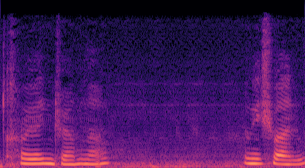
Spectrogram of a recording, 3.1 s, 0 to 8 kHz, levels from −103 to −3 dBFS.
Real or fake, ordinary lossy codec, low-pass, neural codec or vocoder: fake; none; 7.2 kHz; codec, 16 kHz, 1 kbps, FunCodec, trained on LibriTTS, 50 frames a second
